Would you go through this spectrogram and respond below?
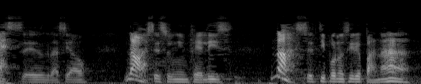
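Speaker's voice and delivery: contemptuous muttering. Retold or imitated. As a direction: sneer the insult under your breath.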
